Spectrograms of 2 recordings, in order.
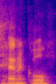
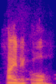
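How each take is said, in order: First: The first syllable sounds like 'hen'. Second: The first syllable sounds like 'hine'. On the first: The speaker calls it right. "it's Hennikel" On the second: The speaker calls it wrong. "It's not Heinickel"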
